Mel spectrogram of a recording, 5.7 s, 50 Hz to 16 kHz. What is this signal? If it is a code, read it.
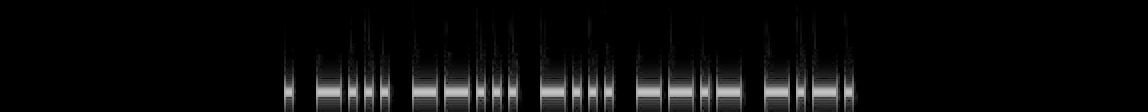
Morse code, heard as a keyed tone, about 30 wpm, 700 Hz. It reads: EB7BQC
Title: DXCC-100 Call Signs - 6 Characters - Repeated 2x - 30wpm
